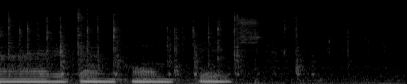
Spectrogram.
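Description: Typing on a computer keyboard, a run of quick key clicks. A man's low voice sounds in four short stretches over the first two seconds, louder than the keys.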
